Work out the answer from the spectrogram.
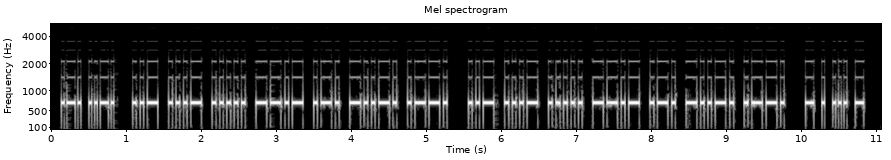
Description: Morse code, heard as a keyed tone, about 25 wpm, 700 Hz. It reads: RF UV5QR/P UV5QR/P TEST
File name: attachments / 40m UU7JF P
